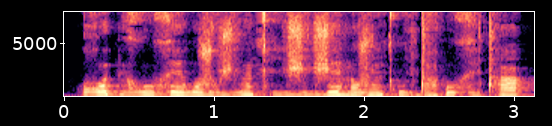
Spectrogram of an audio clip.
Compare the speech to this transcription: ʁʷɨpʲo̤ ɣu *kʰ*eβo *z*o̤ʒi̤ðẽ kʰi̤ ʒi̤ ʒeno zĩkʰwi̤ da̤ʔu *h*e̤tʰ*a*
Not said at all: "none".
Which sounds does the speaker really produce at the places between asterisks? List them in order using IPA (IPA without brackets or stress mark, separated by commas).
x, z, x, ã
